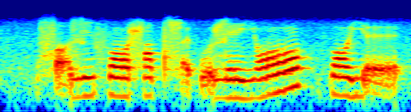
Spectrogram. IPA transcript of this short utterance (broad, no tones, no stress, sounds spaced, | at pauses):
sˤ a̰ ɮ i f ɔ ɬ ɔ tˤ ɬ ɛ̰ p o̰ ɮ e j ɔ | p ɔ j ɛ̰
